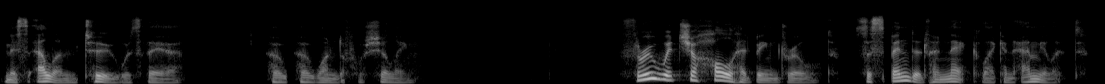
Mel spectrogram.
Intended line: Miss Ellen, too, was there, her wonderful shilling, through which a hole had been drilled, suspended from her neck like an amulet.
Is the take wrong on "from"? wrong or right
wrong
